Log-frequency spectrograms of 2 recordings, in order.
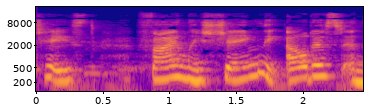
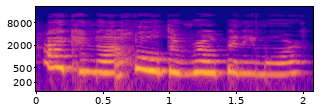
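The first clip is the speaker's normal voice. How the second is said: fake whimper; 10 semitones higher, 3 dB louder than usual. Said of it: "Shang pretended".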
